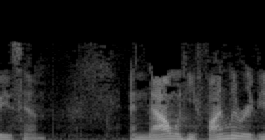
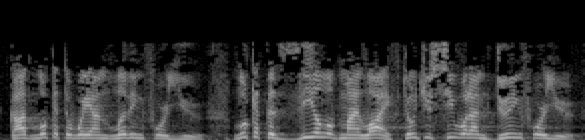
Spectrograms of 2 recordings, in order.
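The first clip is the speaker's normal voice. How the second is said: higher, louder appeal to God; impassioned plea; 6 semitones higher, 6 dB louder than usual. Acted. Saul begs God to step into the story, impassioned plea. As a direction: plead upward with mounting urgency.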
